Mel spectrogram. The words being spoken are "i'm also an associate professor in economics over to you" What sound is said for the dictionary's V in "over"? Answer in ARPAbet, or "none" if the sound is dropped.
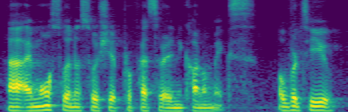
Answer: V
